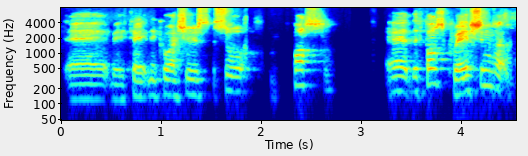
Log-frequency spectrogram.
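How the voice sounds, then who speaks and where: A man's voice: on the high side, sing-song, measured pace. A Scottish man interviewing in a casual, chummy and informal way, swearing now and then. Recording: clearly noisy background.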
